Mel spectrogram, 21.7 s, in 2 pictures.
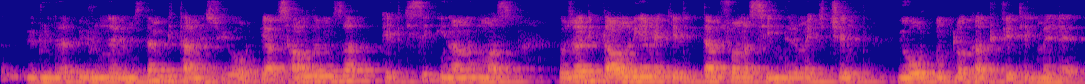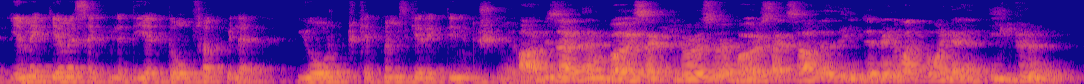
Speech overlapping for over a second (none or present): none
